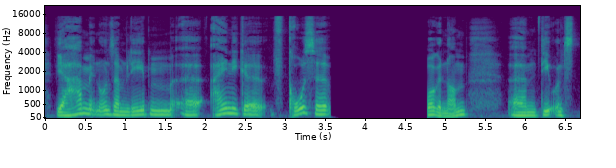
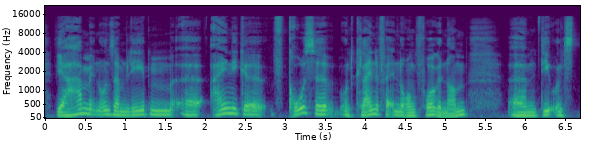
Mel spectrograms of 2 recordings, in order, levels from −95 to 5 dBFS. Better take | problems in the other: second | audio cutting out; at 3.5 s for 1 s

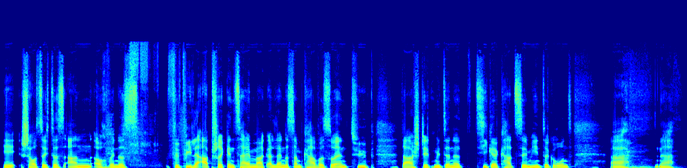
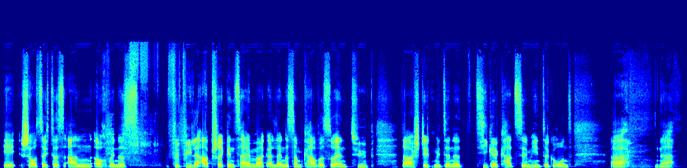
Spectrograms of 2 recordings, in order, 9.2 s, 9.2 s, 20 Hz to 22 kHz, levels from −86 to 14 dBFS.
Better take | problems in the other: first | thin; somewhat; fading below 300 Hz

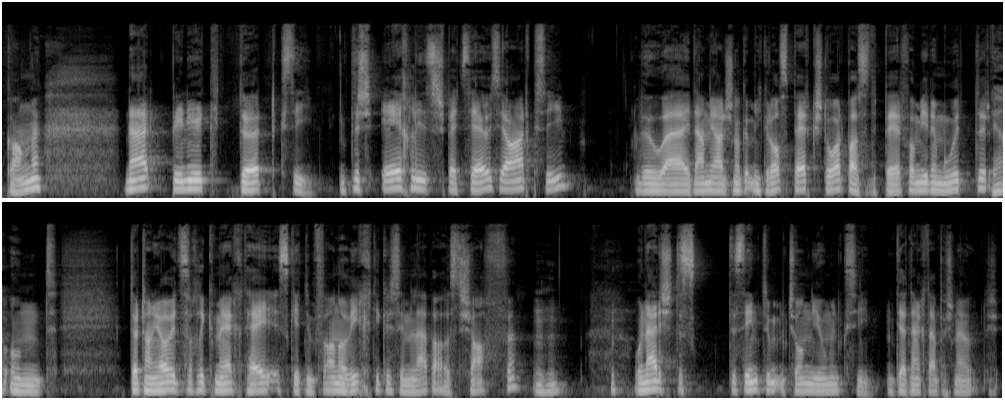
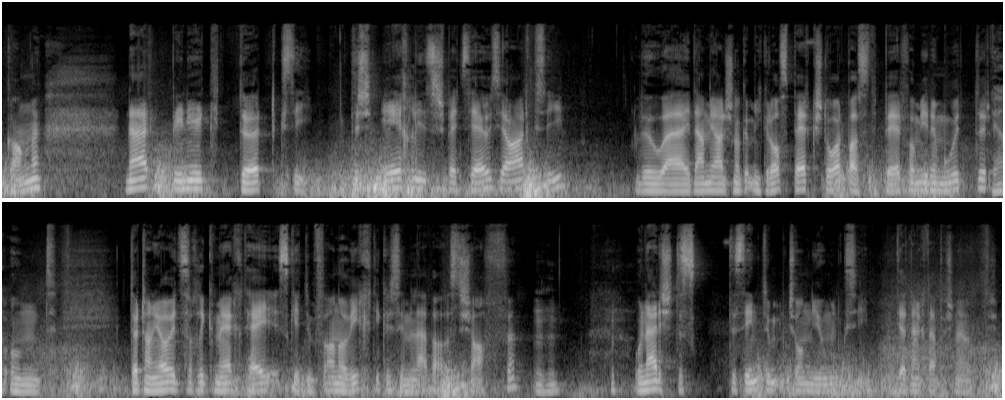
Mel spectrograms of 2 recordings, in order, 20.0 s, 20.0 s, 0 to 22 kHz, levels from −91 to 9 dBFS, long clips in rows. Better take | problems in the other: first | wind noise on the microphone; occasional gusts; 10 dB below the speech

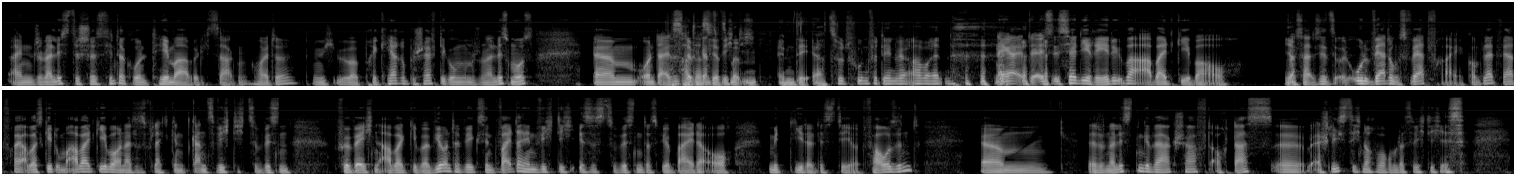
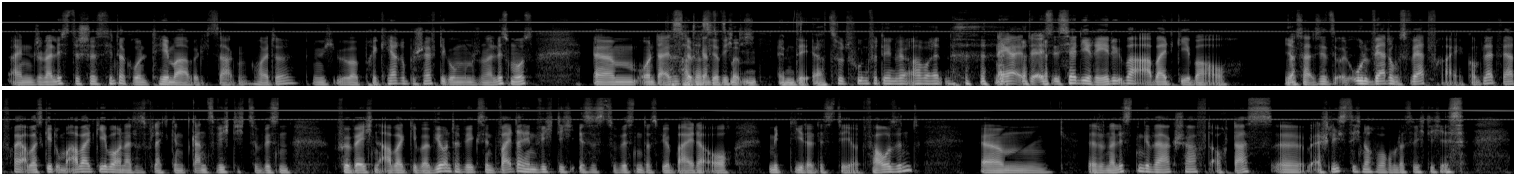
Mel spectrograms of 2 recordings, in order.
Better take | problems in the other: first | high-pitched whine; loud; throughout; 8 kHz, 7 dB below the speech; faint in the first

